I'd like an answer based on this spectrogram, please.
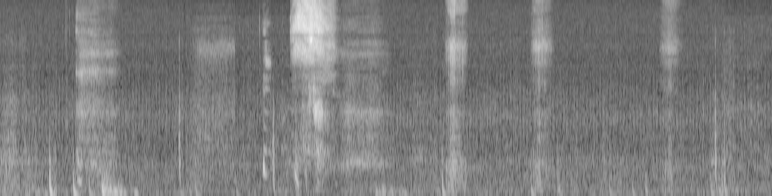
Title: So sneezy! #sneeze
